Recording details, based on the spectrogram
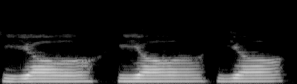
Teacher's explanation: तो आप देखेंगे कि मुंह में जो हवा है वह तालू को छू रही है। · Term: तालव्य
